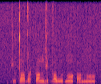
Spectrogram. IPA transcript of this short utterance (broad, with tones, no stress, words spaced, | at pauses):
kʲʊ˦tʷæ˦dˤə˧ kɒ˦ŋɡɪ˦ɡɒ˧ wʊ˧ɡɔ̃˦ ʔɒ˨ ŋɔ̃˧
